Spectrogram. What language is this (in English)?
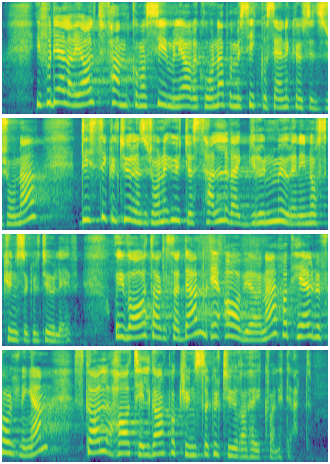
Norwegian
